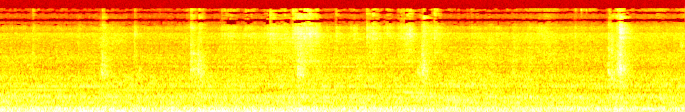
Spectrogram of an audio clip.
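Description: Train wheels click and squeal over rail joints.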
